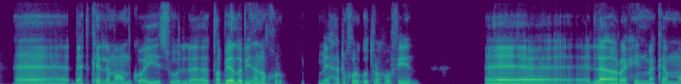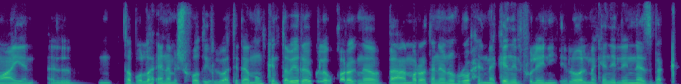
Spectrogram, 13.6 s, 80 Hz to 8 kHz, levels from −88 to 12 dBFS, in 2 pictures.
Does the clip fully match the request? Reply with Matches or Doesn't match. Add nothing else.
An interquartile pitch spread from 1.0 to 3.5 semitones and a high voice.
Doesn't match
